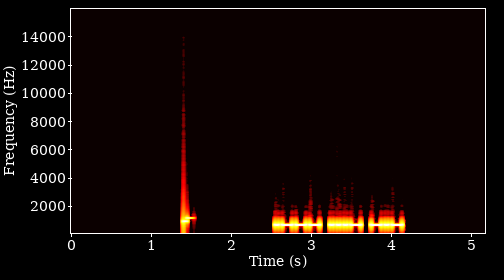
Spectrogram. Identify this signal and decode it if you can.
Morse code, heard as a keyed tone, about 28 wpm, 700 Hz. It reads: JVK
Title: USA Call Sign Postfixes - 3 Letters 28wpm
